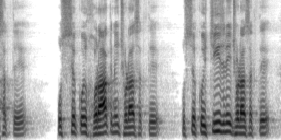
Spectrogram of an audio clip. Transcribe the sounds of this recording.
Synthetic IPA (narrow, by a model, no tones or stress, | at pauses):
sək̚t̪e | ʊsːekoːixʊɾaːknəɦĩːt͡ʃʰʊɽaːsəkt̪e | ʊsːekoːit͡ʃiːznəɦĩːt͡ʃʰoɽasəkt̪eː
